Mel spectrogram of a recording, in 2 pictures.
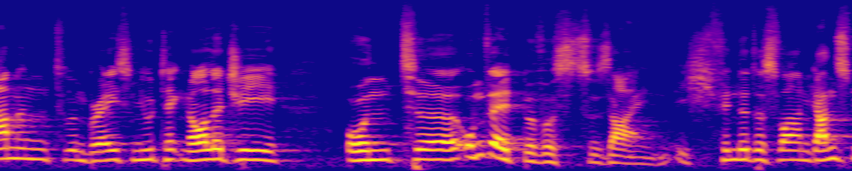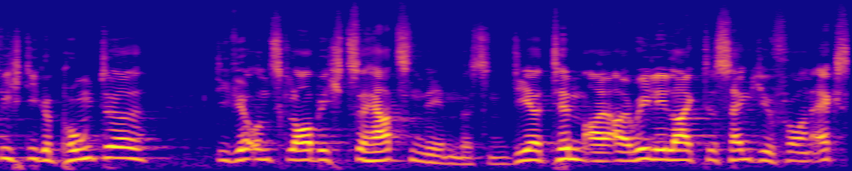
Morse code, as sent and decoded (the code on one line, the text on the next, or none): none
